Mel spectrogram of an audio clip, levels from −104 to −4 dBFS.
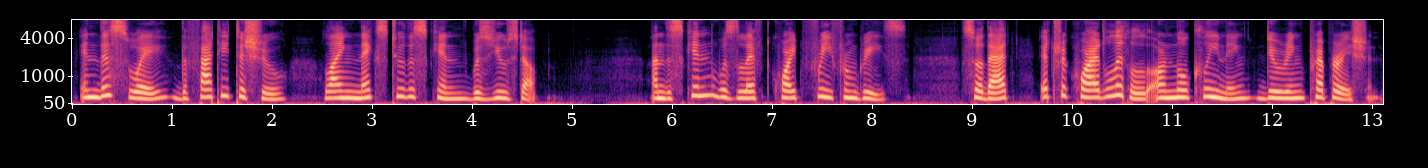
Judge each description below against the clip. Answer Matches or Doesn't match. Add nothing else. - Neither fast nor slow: Matches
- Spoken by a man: Doesn't match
